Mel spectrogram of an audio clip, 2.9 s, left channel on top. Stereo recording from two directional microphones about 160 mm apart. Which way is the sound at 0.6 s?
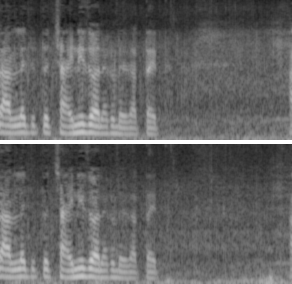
Centre (ahead or behind).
